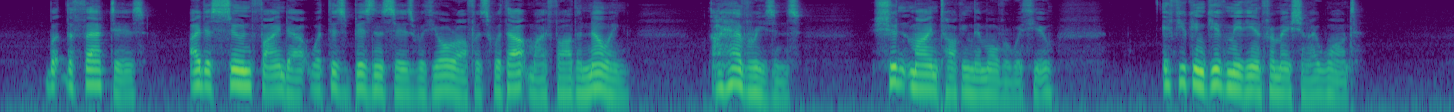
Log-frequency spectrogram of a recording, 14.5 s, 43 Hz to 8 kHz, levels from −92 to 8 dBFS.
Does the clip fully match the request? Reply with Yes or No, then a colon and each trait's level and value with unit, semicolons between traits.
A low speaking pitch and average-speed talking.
Yes: low, 115 Hz; average, 160 wpm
